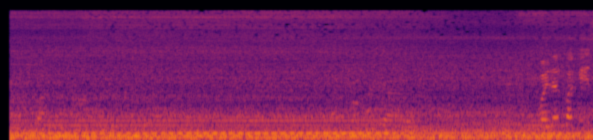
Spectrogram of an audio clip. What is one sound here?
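An excavator's diesel engine rumbles steadily nearby.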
